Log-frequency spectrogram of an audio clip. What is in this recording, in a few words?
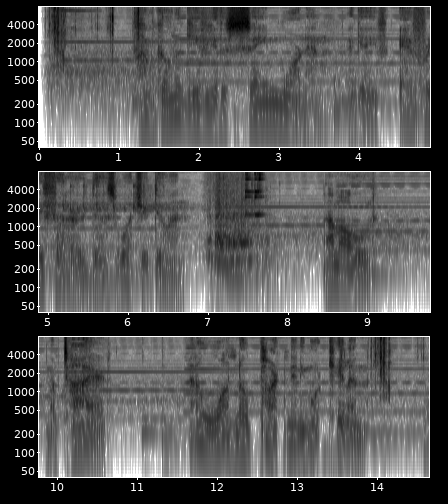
character gaming movie trailer, Rich and Smooth Male Voice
